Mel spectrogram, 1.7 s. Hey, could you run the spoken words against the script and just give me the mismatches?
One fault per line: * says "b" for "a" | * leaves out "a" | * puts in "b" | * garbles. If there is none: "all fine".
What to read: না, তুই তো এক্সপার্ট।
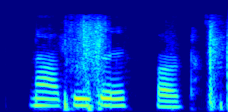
all fine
